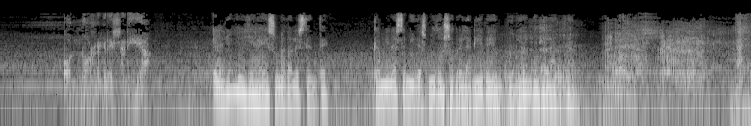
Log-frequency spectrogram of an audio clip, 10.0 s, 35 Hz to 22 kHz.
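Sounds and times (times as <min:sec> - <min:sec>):
speech: 0:00.8 - 0:02.2, 0:02.8 - 0:08.4
wolf growling with a deep rough rumbling snarl: 0:06.8 - 0:10.0.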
